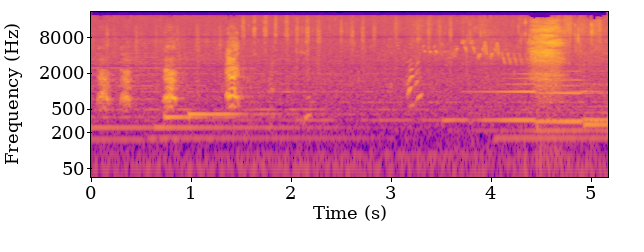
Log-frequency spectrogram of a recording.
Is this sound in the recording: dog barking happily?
yes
